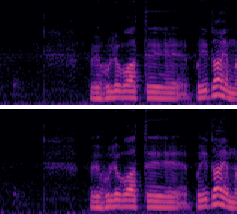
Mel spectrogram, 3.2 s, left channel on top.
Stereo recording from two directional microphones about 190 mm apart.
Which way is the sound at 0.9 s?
15° right (ahead or behind).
